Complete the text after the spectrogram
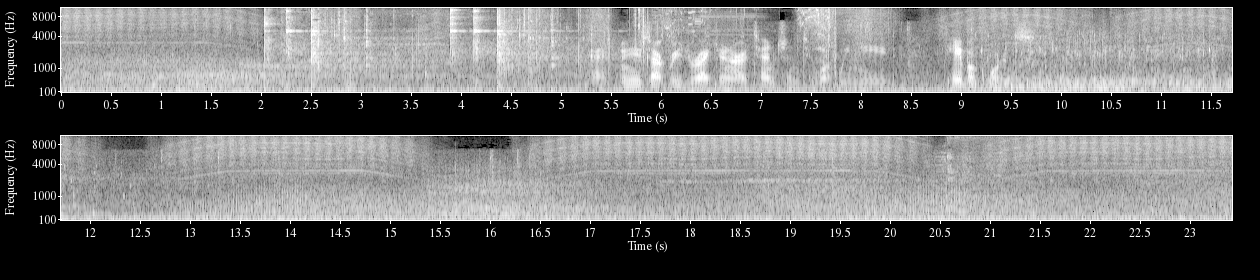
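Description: A small underwater vehicle's motor hums low and steady.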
